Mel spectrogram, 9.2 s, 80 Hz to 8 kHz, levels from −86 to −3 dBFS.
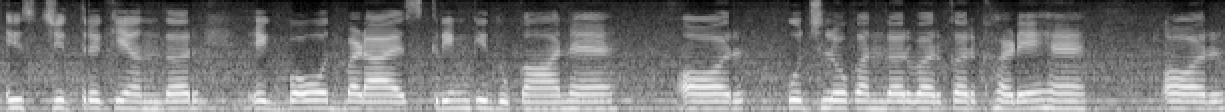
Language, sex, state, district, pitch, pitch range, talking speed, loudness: Hindi, female, Chhattisgarh, Raipur, 195 Hz, 190-195 Hz, 125 wpm, -12 LUFS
